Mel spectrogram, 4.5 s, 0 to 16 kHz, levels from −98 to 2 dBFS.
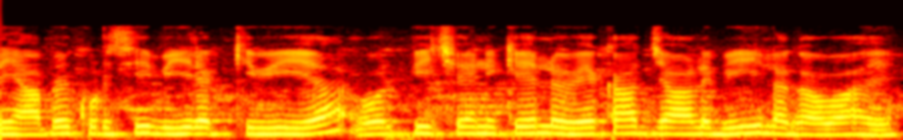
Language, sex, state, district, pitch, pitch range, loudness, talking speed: Hindi, male, Uttar Pradesh, Saharanpur, 170 Hz, 165-180 Hz, -17 LUFS, 225 wpm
